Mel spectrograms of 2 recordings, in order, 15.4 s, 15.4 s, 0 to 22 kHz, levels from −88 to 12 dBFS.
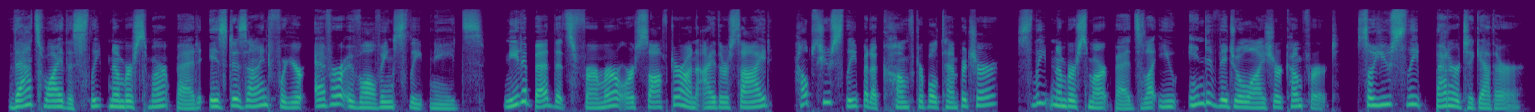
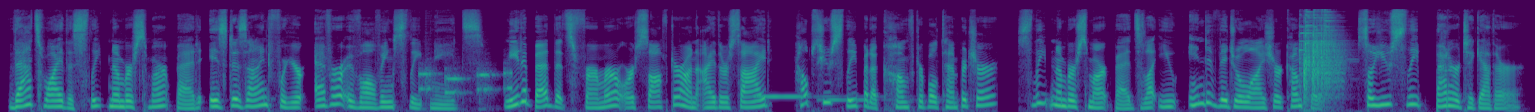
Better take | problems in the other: first | phone ringing; noticeable; at 4 s; peak 7 dB below the speech // doorbell; noticeable; from 7.5 to 8.5 s; peak 9 dB below the speech // clattering dishes; loud; at 13 s; peak 5 dB above the speech

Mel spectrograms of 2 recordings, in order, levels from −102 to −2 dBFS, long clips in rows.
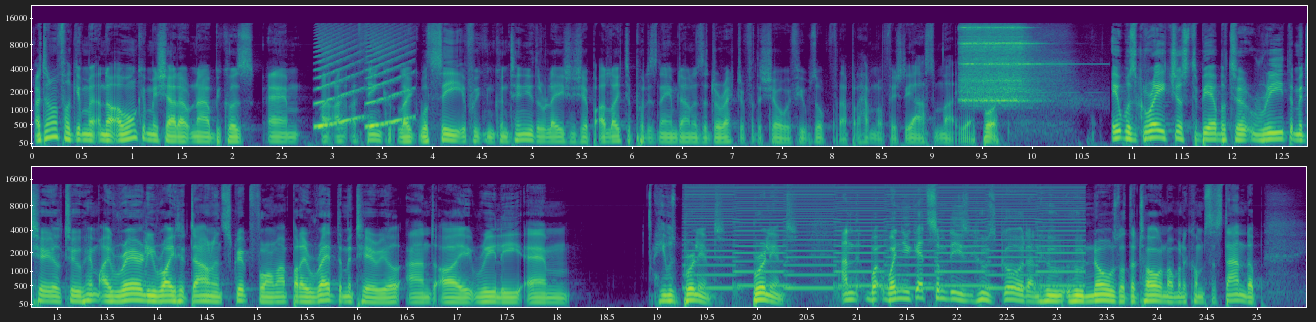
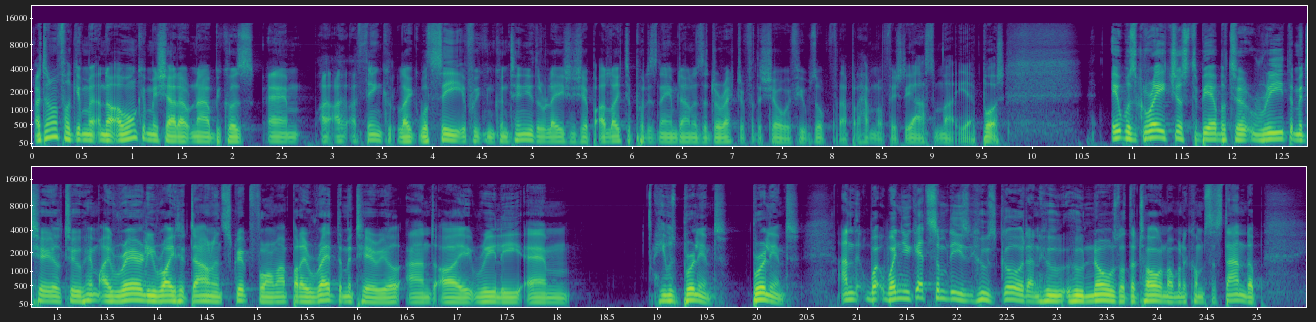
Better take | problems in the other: second | siren; loud; at 3 s; peak level with the speech // doorbell; loud; at 9.5 s; peak 2 dB above the speech // siren; noticeable; from 19 to 23 s; peak 9 dB below the speech

